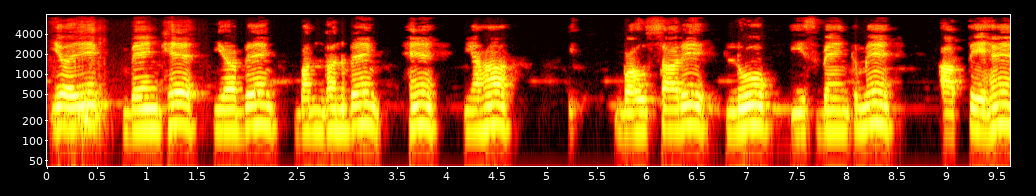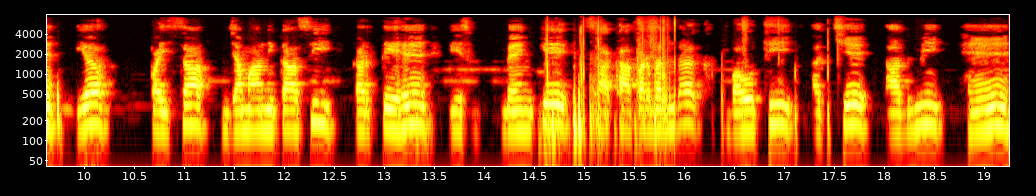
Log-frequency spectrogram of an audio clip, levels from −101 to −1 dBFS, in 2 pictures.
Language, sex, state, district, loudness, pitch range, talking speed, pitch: Hindi, male, Bihar, Saran, -17 LUFS, 145-170 Hz, 110 wpm, 155 Hz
